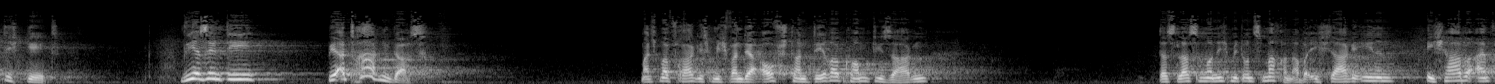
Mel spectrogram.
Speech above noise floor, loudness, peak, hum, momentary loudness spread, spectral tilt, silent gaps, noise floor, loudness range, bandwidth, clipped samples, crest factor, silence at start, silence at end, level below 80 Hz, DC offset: 44 dB; -17 LUFS; 0 dBFS; none; 13 LU; -6.5 dB/octave; none; -60 dBFS; 7 LU; 13 kHz; under 0.1%; 18 dB; 0 s; 0 s; -56 dBFS; under 0.1%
